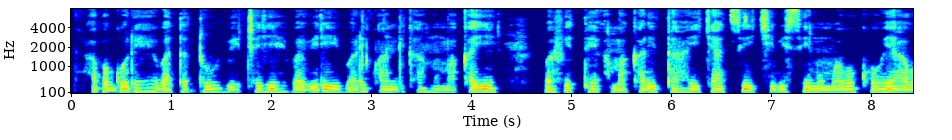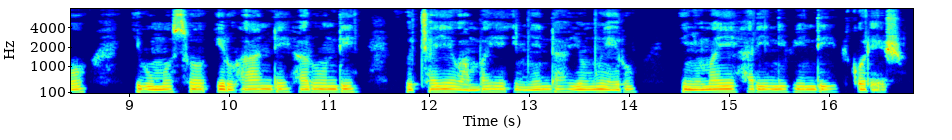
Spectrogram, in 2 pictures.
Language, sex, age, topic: Kinyarwanda, male, 18-24, health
